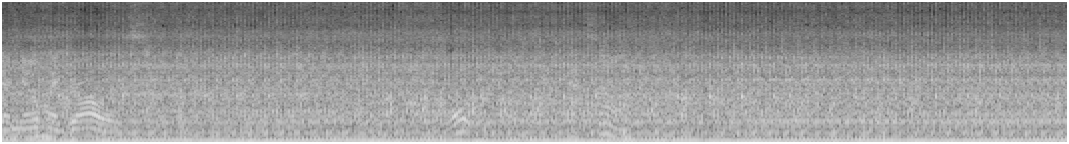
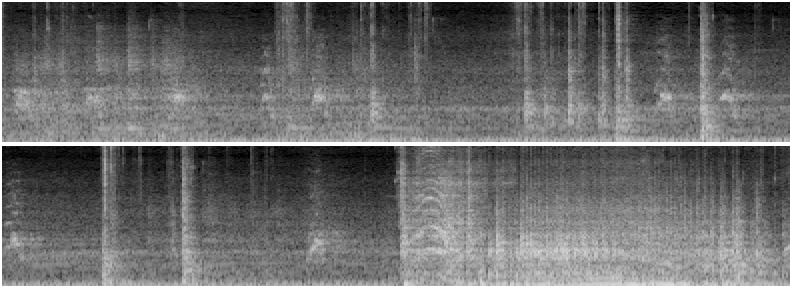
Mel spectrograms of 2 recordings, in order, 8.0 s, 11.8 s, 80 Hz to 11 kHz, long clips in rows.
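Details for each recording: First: Ford 2120 diesel tractor sat for years, seized throttle cables cut and throttle set to lowest setting: steady, even diesel clatter at low idle with no surging or misfire; normal idle. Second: Old Ford 2120 diesel tractor, sitting for years, starts and holds a hard unwavering roar at wide open throttle; throttle cables rusted tight, later cut and throttle set back to lowest.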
